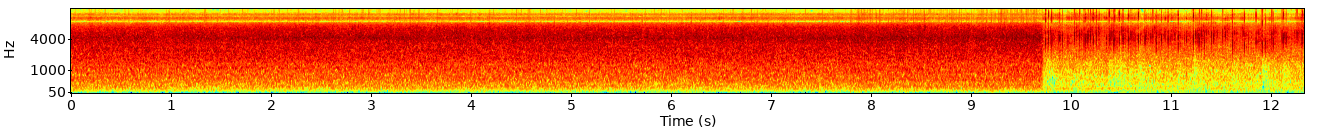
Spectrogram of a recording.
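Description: Heavy rain pouring down as a loud, steady hiss. About ten seconds in it cuts abruptly to quieter, patchier rain with a patter of separate drops.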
